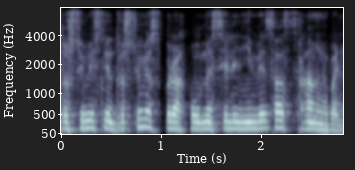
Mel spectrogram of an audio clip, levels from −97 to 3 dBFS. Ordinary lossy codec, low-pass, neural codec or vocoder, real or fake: none; none; codec, 16 kHz, 4 kbps, X-Codec, HuBERT features, trained on LibriSpeech; fake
